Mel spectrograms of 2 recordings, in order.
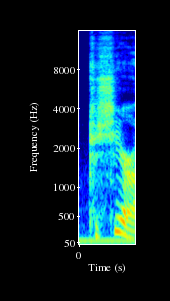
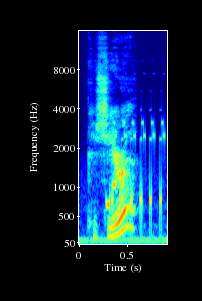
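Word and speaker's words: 頭: end of the hilt it's written as head in japanese but it's pronounced as kashira i believe kashira so mr ozogi's words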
